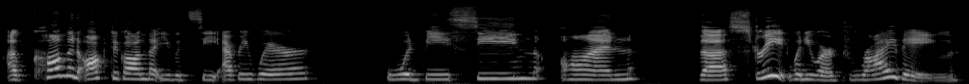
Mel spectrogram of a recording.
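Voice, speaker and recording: A woman hosting a live-stream English lesson, explaining crossword clues slowly with many fillers and repeated "right?". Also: a little high, pushed and bright. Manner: slow, repetitive explaining with frequent fillers and "right?".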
